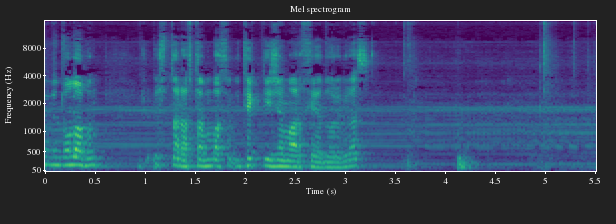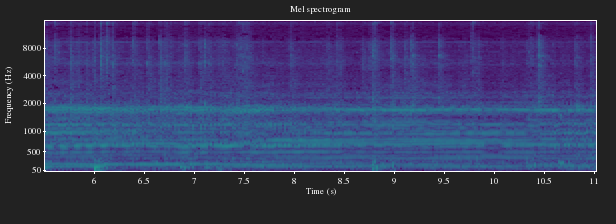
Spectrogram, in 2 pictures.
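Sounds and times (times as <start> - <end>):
refrigerator buzzing: 0.0 - 11.0
light knocks on cabinet: 4.1 - 4.4.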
